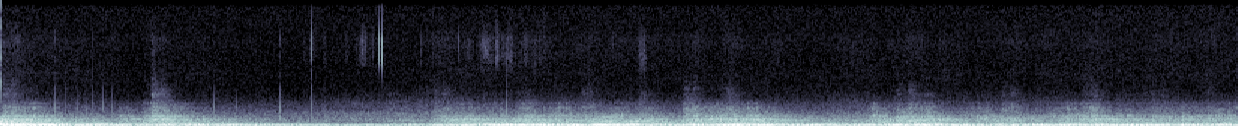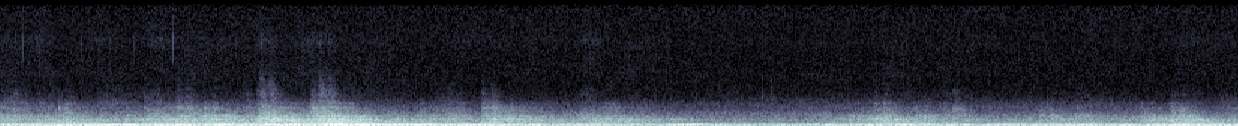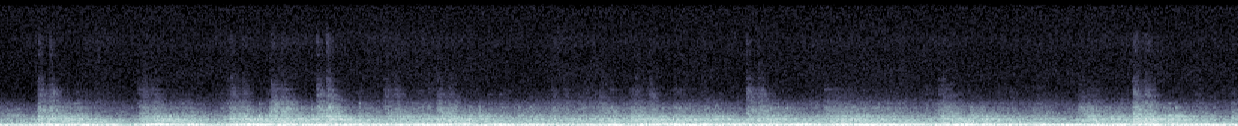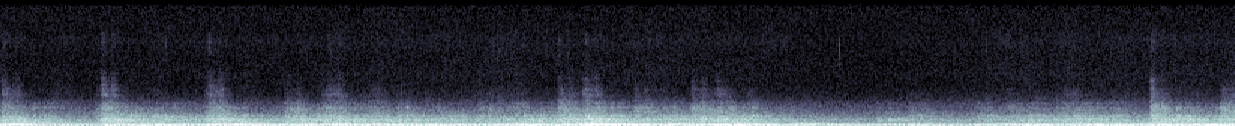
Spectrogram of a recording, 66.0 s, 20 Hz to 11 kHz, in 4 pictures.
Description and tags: GGB 0312 suspender NE21NW
Contact mic recording of the Golden Gate Bridge in San Francisco, CA, USA at NE suspender cluster 21, NW cable. Recorded February 26, 2011 using a Sony PCM-D50 recorder with Schertler DYN-E-SET wired mic attached to the cable with putty. Near the north tower, sound is dampened and has less cable, more vehicular noise.
field-recording, mic, San-Francisco, PCM-D50, contact-mic, Schertler, Golden-Gate-Bridge, contact-microphone, bridge, Sony, cable, Marin-County, steel, DYN-E-SET, wikiGong, contact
